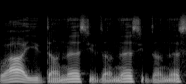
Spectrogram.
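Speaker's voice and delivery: ordinary delivery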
